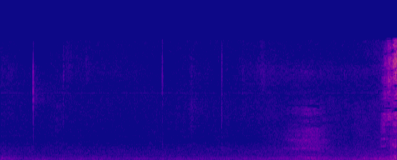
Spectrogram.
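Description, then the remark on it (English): After nearly three seconds of near silence, a single loud sneeze bursts out abruptly at the very end, cut off mid-burst. “Oh, excuse me. I was sneezing.”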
